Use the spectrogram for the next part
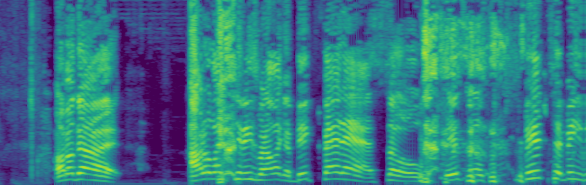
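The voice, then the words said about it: Imitates another person's voice. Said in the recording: “I'm impersonating Mauricio”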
